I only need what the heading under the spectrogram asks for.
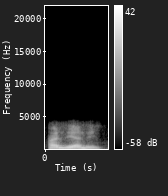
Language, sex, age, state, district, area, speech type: Punjabi, male, 18-30, Punjab, Gurdaspur, rural, conversation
